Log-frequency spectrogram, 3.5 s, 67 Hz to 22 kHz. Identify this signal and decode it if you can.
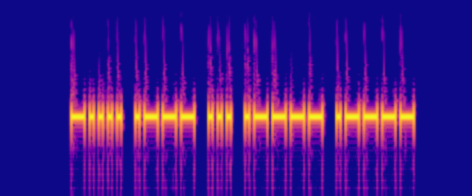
Morse code, heard as a keyed tone, about 36 wpm, 700 Hz. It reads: 6JS11
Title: Five Challenging Letter-Number Combinations 35wpm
